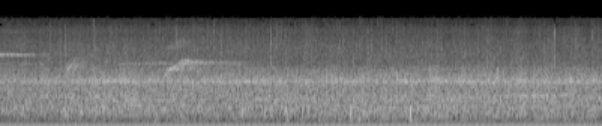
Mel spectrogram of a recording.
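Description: Sustained applause from an assembly audience in Gualeguaychú for a speaker: a dense, steady wash of many hands clapping at a fairly loud, even level for several seconds, with a faint whistle rising briefly above the crowd.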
